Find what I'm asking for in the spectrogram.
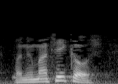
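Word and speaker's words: Pneumatikos (πνευματικός): In the Greek you pronounce the P, in the English you don't. Pneumatikos.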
